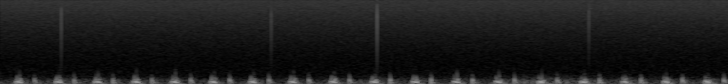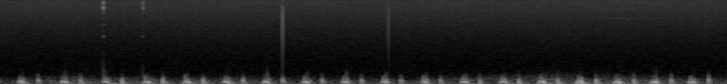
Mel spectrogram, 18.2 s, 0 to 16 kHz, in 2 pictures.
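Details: Person's own heart recorded while sitting in 100-degree heat during a heatwave: rapid, regular low thumps throughout, tachycardia (fast heartbeat).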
